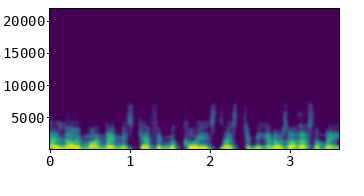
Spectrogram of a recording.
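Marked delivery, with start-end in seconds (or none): 0.0-2.7 stiff, flat, monotone robotic voice. Speaker recalls how he introduced himself after changing how he talked, robotic voice. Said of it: "I became very robotic".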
